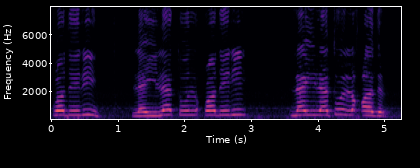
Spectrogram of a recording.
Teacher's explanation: رو کے نیچے زیر ہو تو ہم اس رو کو باریک ہی پڑھیں گے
